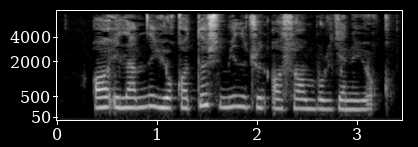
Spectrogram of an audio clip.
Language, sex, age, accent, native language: Uzbek, female, 18-24, Jizzax, Uzbek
